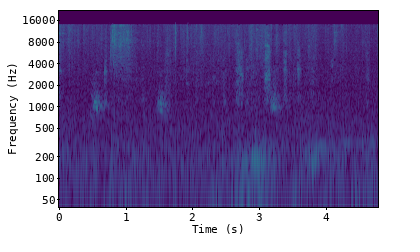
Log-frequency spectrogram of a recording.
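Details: AKC Chihuahua puppies at play outside on a warm February day, giving soft high whimpers and squeaky yips in a loose, irregular series, with a low rustling hum underneath.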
